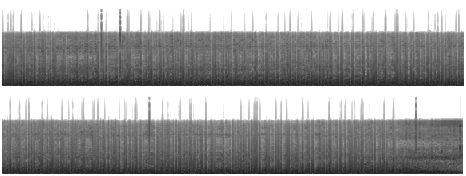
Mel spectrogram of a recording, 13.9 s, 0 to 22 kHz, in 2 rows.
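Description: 1937 flathead engine running steadily, a deep even hum with fast ticking through it.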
